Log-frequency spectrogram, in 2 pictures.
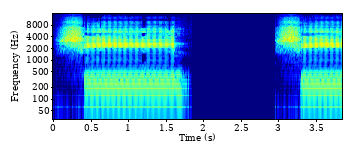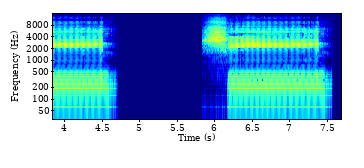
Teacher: شین کی ادائیگی میں زبان کے درمیان کو تالو کی طرف بلند کرتے ہوئے باریک اور پھیلتی ہوئی آواز میں پڑھیں، یعنی شین شین شین۔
